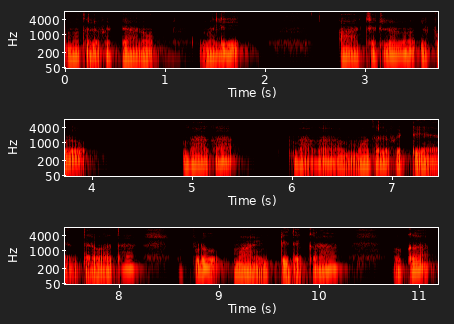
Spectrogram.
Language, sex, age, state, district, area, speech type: Telugu, male, 30-45, Andhra Pradesh, Chittoor, urban, spontaneous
